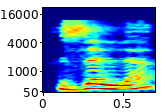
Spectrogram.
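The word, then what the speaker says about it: زل: It differentiates similar looking words because once you learn the makharij, you know dalla means he got lost. Zalla means he slipped. Dhalla means he stayed in certain position. And dhalla, a certain position or status or whatever, dhalla is to, be humiliated.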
